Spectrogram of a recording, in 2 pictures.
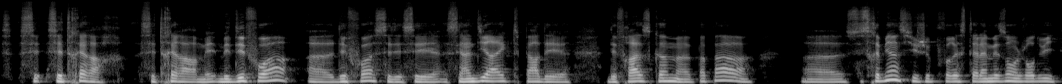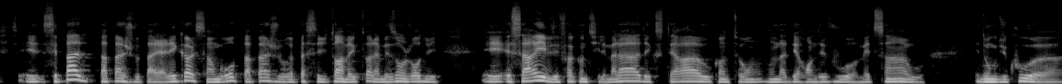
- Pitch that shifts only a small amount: No, average, 3.0 semitones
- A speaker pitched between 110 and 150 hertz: Yes, low, 130 Hz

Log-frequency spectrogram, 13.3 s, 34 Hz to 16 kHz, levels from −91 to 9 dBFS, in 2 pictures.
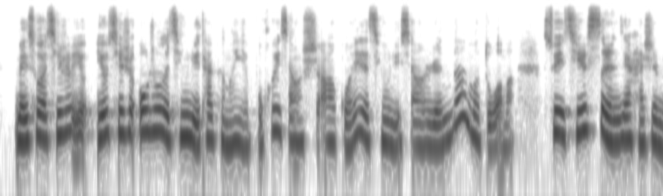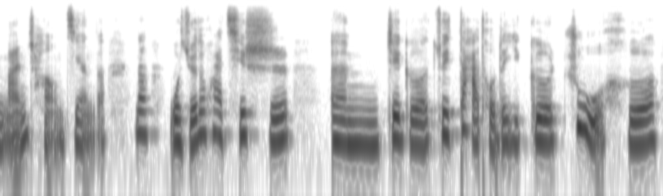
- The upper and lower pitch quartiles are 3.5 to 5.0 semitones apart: Yes, average, 4.3 semitones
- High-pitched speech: Yes, high, 200 Hz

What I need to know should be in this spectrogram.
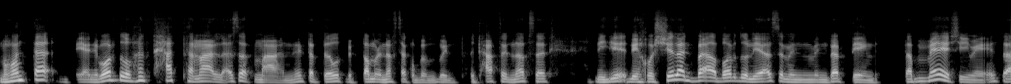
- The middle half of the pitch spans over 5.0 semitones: Yes, wide, 5.6 semitones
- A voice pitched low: Yes, low, 125 Hz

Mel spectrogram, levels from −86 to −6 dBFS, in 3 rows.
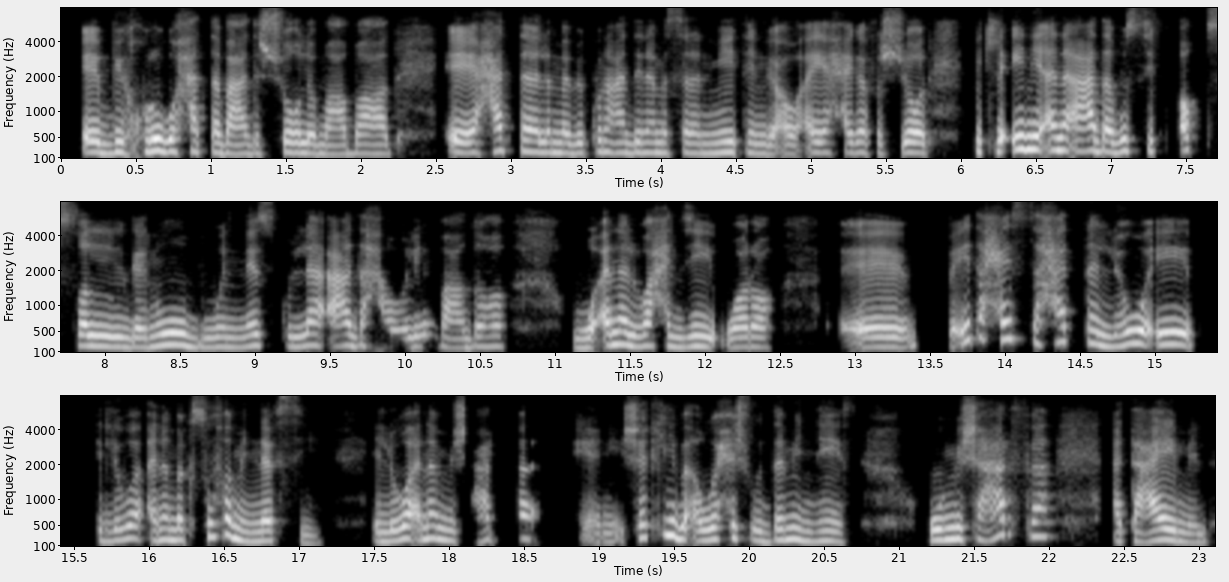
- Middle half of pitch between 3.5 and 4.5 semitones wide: No, average, 3.1 semitones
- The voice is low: No, high, 200 Hz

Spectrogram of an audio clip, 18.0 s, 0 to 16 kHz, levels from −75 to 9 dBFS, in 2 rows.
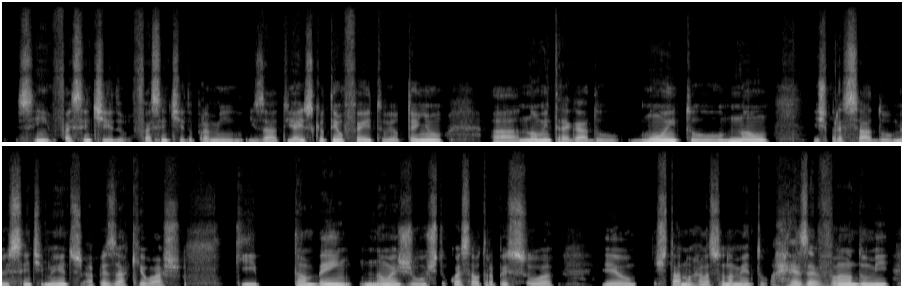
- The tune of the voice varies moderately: No, narrow, 1.7 semitones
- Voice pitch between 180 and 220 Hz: No, low, 105 Hz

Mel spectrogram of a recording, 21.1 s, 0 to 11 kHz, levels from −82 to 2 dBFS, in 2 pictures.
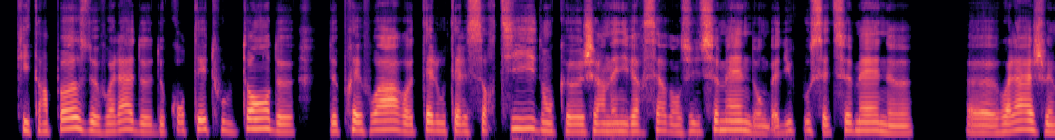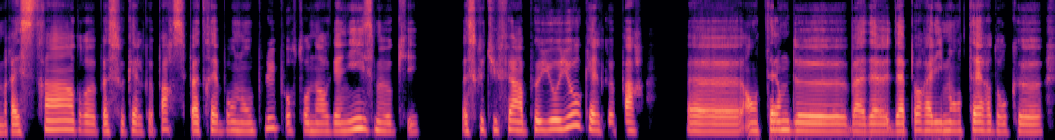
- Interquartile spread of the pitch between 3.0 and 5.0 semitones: No, narrow, 2.6 semitones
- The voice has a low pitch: No, medium, 155 Hz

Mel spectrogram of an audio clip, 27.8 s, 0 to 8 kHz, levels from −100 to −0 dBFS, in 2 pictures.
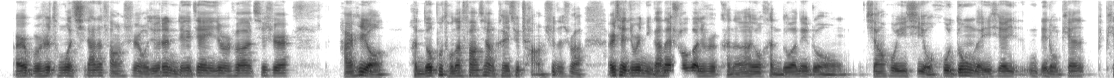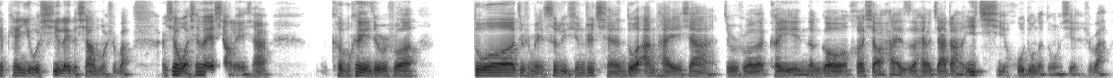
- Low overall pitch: Yes, very low, 95 Hz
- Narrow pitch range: No, average, 3.4 semitones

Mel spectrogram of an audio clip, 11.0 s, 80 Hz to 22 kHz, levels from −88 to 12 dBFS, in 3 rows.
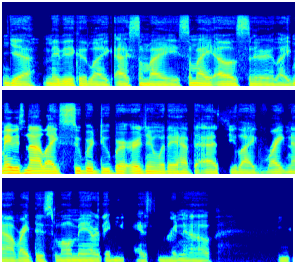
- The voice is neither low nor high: No, very low, 95 Hz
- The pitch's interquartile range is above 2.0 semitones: Yes, narrow, 2.4 semitones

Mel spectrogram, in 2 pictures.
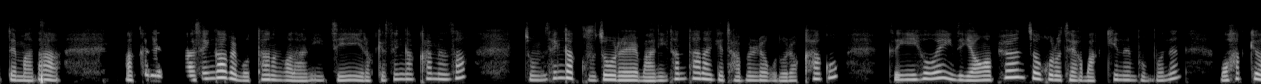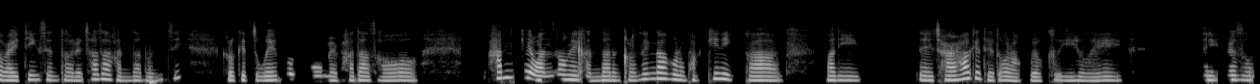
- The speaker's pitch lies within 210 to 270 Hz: No, high, 200 Hz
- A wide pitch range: No, average, 4.3 semitones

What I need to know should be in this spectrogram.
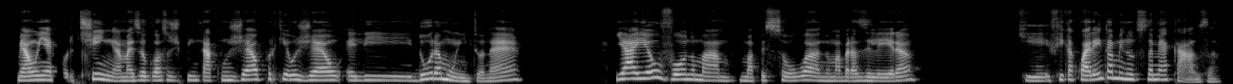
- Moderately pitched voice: No, high, 195 Hz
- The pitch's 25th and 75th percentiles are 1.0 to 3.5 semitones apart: No, average, 4.3 semitones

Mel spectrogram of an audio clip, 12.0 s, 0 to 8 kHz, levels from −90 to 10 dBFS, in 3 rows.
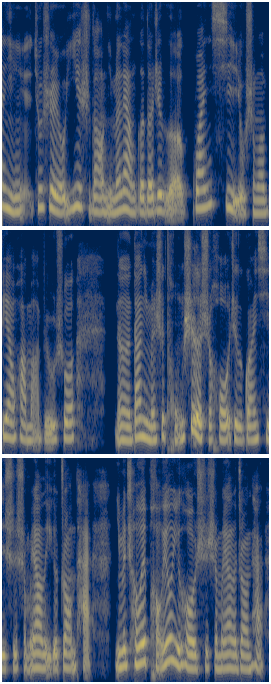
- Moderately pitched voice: No, high, 200 Hz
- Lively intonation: No, average, 3.7 semitones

